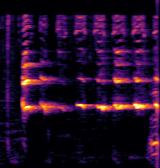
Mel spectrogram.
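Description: A Border Collie puppy whining in a quick run of short, high-pitched squeals, about four a second, starting about a third of a second in.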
